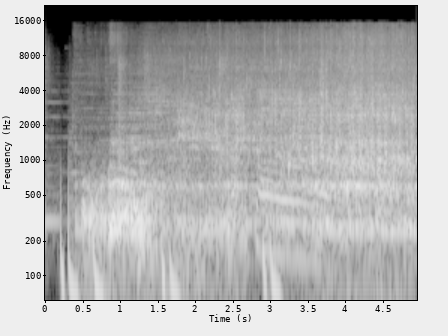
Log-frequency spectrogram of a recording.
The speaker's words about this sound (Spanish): Flochealo ahora mismo, producción. Flochealo, tíralo para abajo.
